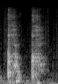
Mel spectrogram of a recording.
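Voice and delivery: "k" as a hard puff of air; cough-like K. Shown as a demonstration. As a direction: cough out the "k" sound alone. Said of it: "como si tosiera cars". ("k" como si tosiera)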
